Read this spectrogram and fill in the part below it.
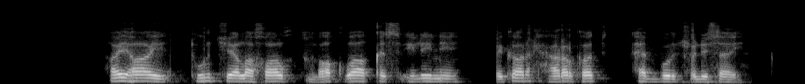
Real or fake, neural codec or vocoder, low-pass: fake; codec, 16 kHz, 2 kbps, FunCodec, trained on Chinese and English, 25 frames a second; 7.2 kHz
